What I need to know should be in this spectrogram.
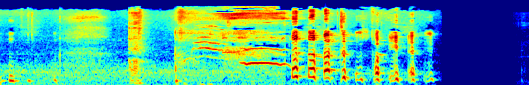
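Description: A baby laughs loudly and gleefully.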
